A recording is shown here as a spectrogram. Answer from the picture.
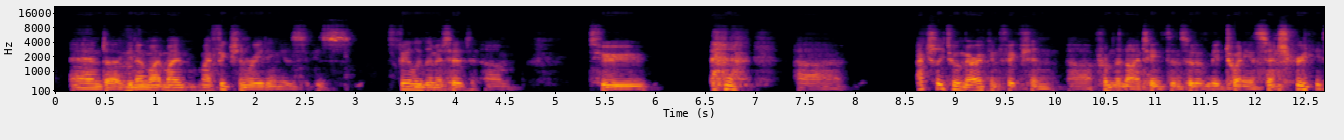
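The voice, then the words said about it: Australian accent. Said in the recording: “obviously from my accent being Australian”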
